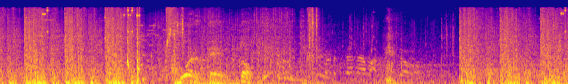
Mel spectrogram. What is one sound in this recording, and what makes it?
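Rapid gunfire bursts from a rifle in a video game.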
